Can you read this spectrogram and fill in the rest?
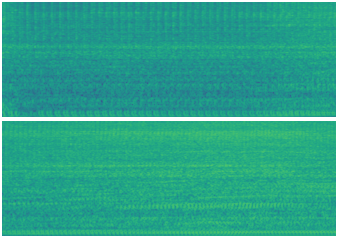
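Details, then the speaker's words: Zero-turn mower test drive right after replacing the hydro belt: engine starts, settles into steady even idle, then smoothly picks up speed with no knocks or belt slapping; runs healthy. "okay let's go for a little test drive make sure it's good here we go start her up"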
